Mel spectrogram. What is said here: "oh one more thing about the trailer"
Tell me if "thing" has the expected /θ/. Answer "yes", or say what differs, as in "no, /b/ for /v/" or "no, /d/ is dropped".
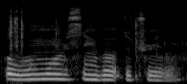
no, /s/ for /θ/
